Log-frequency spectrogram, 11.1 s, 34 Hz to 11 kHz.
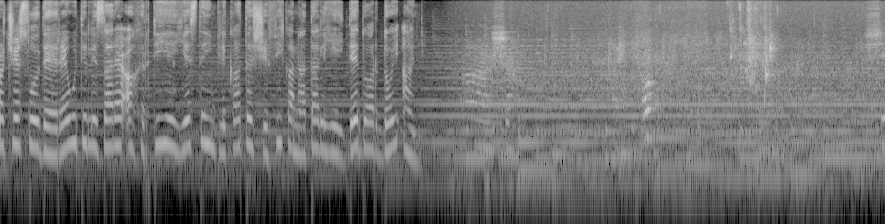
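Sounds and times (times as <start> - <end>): woman speaking: 0.0 - 6.6, 8.0 - 8.3
background music: 0.0 - 11.0
water sloshing and dripping: 6.7 - 10.8.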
